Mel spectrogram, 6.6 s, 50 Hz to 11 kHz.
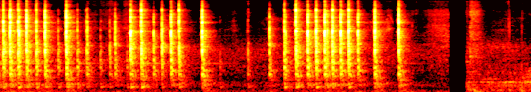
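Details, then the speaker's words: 1993 Dodge W250 1st-gen Cummins, Dana 60 front disc brake with caliper key and spring fitted: pry bar makes sharp metal clacks in quick bursts as the loose outboard pad knocks back and forth, too loose and causing brake noise. "here's an example of what you shouldn't be able to do do so there's the caliper key and spring installed just taking a pry bar I should not be able to do this that is way too loose"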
